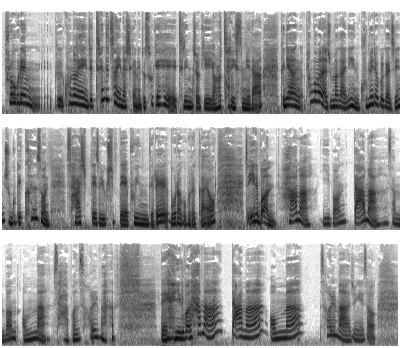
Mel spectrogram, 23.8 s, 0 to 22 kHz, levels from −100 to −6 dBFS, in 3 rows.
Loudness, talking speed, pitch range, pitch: -18 LUFS, 245 characters per minute, 160-235 Hz, 190 Hz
